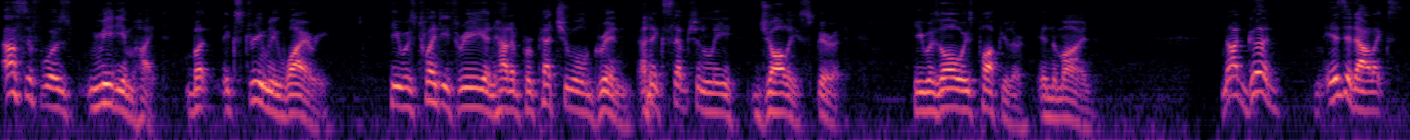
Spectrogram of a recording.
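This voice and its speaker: A man's voice: medium pitch, sing-song, normal speed, husky. A man reading his own fiction as a scripted, dramatic audiobook narration.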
